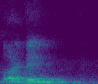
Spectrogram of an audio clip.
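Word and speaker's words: Calvin: 근데 종교개혁자 중에서 우리가 칼빈이라고 알려진 깔뱅, 월 발음이 깔뱅이라고 하는 이 종교개혁자가 이것을 다시 다르게 해석을 했습니다.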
